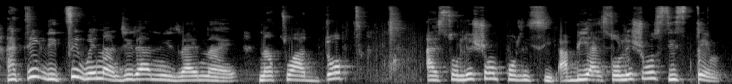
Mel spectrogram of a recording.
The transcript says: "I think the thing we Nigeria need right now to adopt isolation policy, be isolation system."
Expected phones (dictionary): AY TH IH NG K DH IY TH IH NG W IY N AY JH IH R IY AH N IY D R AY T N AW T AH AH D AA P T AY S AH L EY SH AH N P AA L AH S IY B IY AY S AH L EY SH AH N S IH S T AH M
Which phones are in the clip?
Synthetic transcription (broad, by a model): AY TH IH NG K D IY T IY W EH N AY JH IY R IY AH N IY D R AY T N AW T AH AH D AA P T AY S AH L EY SH AH N P AA L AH S IY B IY AY S AH L EY SH AH N S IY S T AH M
